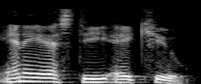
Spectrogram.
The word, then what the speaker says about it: NASDAQ: the New York Stock Exchange nysse and the NASDAQ which is pronounced NASDAQ NASDAQ stands for the National Association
